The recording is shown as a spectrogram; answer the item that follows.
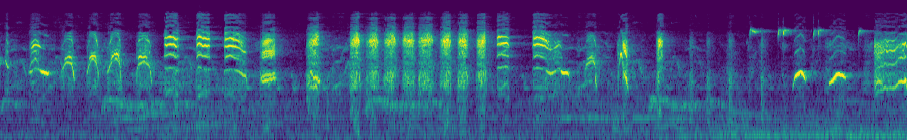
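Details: Rapid, excited twittering from a kolibri ninja sunbird, a recording made for tutoring caged birds: very fast runs of high metallic chirps, several per second, ending in a few upward-sweeping whistles.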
